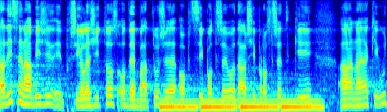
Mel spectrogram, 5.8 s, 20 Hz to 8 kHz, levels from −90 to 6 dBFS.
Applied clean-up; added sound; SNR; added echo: none; Bass guitar; -4 dB; none.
